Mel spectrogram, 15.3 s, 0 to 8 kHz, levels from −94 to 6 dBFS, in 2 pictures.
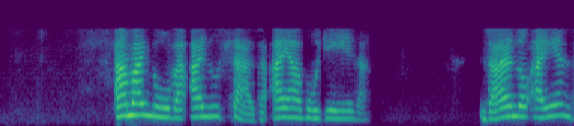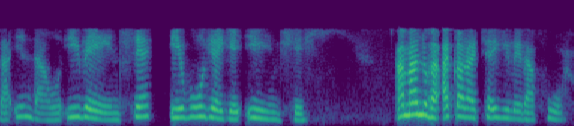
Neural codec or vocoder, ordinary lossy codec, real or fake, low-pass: codec, 16 kHz, 1.1 kbps, Voila-Tokenizer; AAC, 16 kbps; fake; 7.2 kHz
